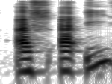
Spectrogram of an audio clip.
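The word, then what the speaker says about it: はい: Oui, il faut prononcer le H.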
